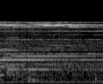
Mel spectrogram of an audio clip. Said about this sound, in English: Ooh. What was that? That was my Back to the Future notification tone for text message.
